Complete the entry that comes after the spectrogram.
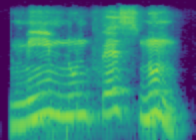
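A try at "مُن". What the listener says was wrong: মিম নুন পেশ মুন পড়েছেন, পড়েন তারপর। নুন নয়, ও ভাইজান, মিম নুন পেশ মুন নয়, এই নুন নয়, মিম নুন পেশ মুন, মুন, মুন, মু, মু।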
